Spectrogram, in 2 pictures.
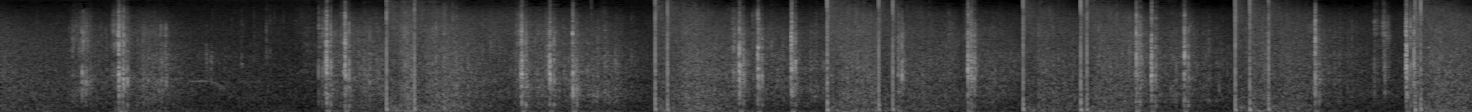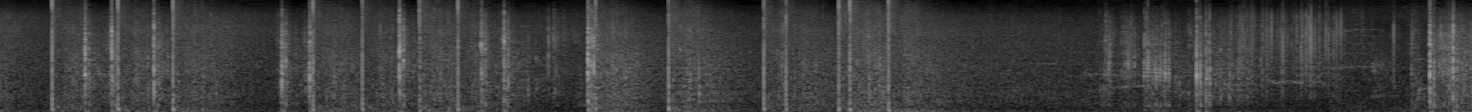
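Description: Aerial fireworks shells bursting in quick succession, a dense run of sharp bangs and pops overhead. They thin out briefly about three-quarters of the way through, then pick up again.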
